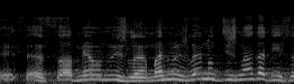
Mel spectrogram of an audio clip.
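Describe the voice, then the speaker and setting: Speaking at a fairly quick pace, a man uses a high voice and lively intonation. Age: 60s. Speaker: pastor. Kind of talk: sermon.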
